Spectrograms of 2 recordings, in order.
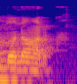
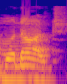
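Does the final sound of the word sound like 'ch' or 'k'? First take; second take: k; ch. First: The word ends with a 'k' sound. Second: The word ends with a 'ch' sound. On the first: The speaker calls it right. "इसका जो pronunciation है आपका, ये होता है मोनार्क।" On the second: The speaker calls it wrong. "लेकिन मोनार्च pronunciation wrong है।"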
